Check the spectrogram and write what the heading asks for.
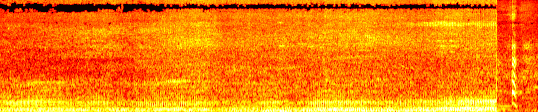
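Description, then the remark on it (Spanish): Dense street traffic dominated by many motorcycle taxis buzzing and revving past, a continuous loud engine drone with shifting pitches, ending abruptly near the end. “Vean por favor todas las motos.”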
